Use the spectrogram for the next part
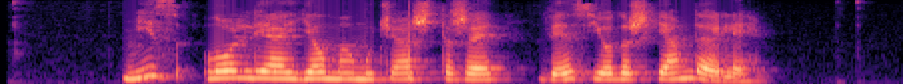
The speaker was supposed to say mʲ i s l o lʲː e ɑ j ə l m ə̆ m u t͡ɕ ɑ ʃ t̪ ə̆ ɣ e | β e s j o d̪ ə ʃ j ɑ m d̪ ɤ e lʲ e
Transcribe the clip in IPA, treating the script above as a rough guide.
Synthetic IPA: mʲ i s l o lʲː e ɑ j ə l m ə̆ m u t͡ɕ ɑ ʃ t̪ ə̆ ʒ e | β e s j o d̪ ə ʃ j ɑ m d̪ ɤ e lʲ e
